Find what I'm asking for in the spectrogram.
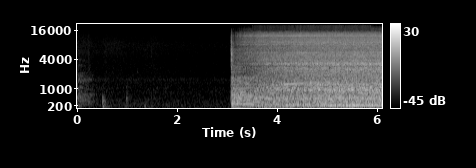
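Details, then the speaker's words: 1998 Hoover Alpina SC211 cylinder vacuum cleaner, used, cover off, switched on with exhaust vent kept away from microphone: sudden start into loud steady rushing whine, no surging or rattle; sounds a little different with cover off, runs normally. "sounds a little bit different but then the the cover's off"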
